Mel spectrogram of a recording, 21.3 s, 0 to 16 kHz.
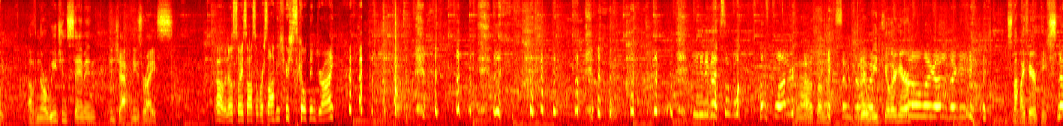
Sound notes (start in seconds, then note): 6.9 laughing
